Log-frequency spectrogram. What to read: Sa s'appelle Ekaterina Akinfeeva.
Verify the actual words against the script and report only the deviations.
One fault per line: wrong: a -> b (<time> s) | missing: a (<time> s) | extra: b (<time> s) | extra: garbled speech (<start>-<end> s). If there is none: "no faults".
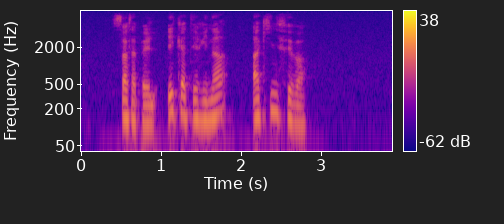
no faults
